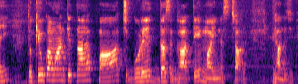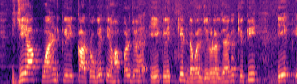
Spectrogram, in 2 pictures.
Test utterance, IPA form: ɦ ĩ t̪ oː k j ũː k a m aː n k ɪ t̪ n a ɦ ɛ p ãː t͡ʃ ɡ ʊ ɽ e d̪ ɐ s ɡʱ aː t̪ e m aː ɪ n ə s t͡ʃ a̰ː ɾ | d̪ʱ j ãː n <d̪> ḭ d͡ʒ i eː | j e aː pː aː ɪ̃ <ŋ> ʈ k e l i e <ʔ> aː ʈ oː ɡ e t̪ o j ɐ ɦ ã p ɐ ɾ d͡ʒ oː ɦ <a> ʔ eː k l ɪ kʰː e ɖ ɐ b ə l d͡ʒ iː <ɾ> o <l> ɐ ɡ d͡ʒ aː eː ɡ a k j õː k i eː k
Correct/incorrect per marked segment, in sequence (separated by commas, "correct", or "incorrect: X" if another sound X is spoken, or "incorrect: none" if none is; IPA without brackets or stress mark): correct, incorrect: ɳ, incorrect: k, incorrect: ɛ, correct, correct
